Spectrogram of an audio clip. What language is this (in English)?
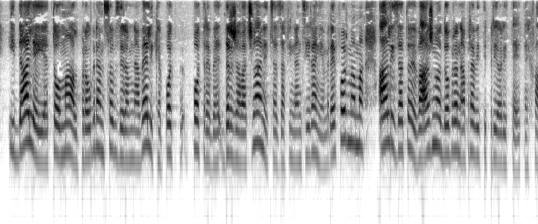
Croatian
